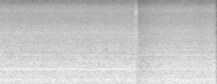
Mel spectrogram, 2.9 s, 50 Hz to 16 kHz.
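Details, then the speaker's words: Dodge Dakota 4x4 5.2L after R-12 to R-134a retrofit, vacuumed and being charged: even idle with a sharp click and brief dip in hum as the compressor clutch cycles on low/high switch requirements; normal AC clutch cycling. "now as you see the compressor is starting to cycle and it does that that's normal Dodge programming"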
